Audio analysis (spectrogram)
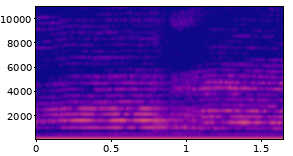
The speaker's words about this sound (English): It was perhaps 2 o'clock when I heard a child crying.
